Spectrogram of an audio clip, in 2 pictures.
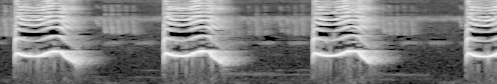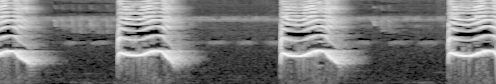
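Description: A scops owl repeats a single hooting note that bends up then down, about every one and a half seconds, with nothing else heard in the background.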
